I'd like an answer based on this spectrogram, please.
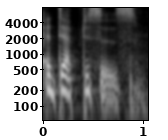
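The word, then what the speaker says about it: adeptus's: I'm used to seeing it with an extra s, but you're supposed to pronounce both s's, ma'am.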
